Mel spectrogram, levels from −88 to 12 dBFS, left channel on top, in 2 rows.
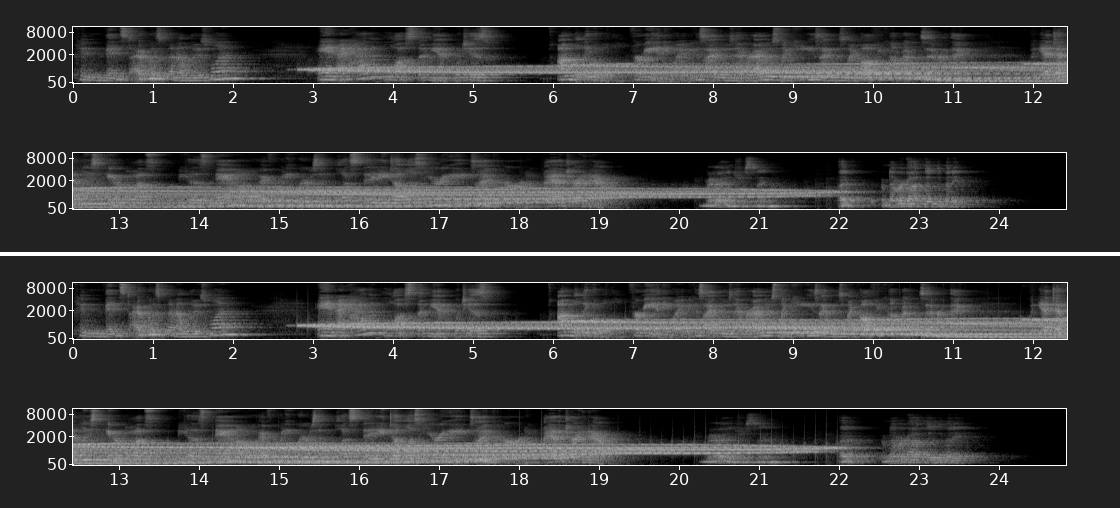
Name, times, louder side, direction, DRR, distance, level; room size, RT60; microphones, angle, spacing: voice 1, 0.0-2.0 3.1-5.2 6.0-11.5 12.0-13.4 13.7-19.1, right 1 dB, 40° right, -3 dB, 0.6 m, -31 dB
sound 1, 2.7-22.1, right 4 dB, 85° right, 0.3 m, -26 dB
voice 2, 20.2-21.2 22.0-22.2 22.5-23.5, left 2 dB, 65° left, 0 dB, 0.5 m, -33 dB
2.7 x 2.5 x 2.4 m, 1.1 s
head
